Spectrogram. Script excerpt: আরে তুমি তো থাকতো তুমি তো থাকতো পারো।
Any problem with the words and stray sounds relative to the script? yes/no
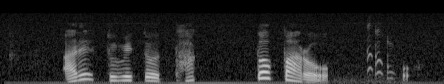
yes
